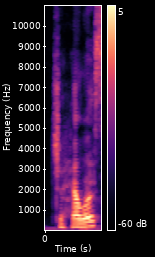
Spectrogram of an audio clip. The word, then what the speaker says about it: Chehalis: Chillalis, Washington. – Cholula? Yeah. How do you spell it? – C-H-E-H-A-L-I-S. Chehalis? – C-H-E-H-A-L-I-S.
